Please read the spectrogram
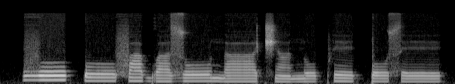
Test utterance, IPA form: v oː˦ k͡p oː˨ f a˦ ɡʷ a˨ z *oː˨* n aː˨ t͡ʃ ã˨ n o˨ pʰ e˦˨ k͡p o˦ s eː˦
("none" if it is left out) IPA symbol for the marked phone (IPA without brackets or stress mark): oː˦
